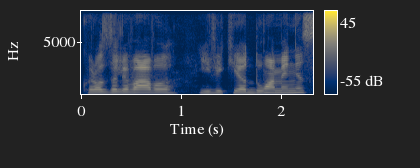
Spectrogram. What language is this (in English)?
Lithuanian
